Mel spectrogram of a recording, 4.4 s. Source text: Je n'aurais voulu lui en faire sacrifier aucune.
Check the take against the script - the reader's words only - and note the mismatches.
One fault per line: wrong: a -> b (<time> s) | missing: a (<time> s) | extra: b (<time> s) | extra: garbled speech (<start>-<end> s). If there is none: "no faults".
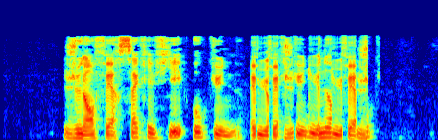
missing: n'aurais voulu lui (0.8 s)
extra: garbled speech (2.5-3.8 s)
